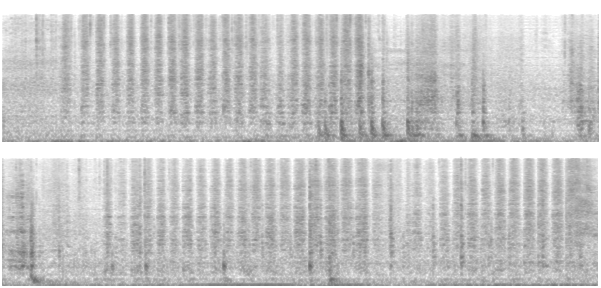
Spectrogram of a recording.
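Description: Wood is hand-sanded in quick, steady back-and-forth strokes, a close, continuous rasping rub with a fast, even rhythm and no talking.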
